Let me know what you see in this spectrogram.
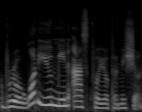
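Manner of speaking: very stern, sharp tone. Recounting her dad's reaction to her travel plans, she retells a very stern reply. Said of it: "In a very stern voice".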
